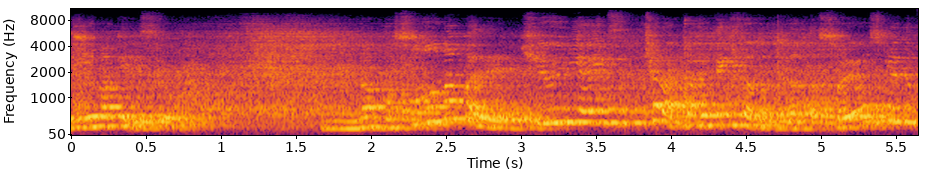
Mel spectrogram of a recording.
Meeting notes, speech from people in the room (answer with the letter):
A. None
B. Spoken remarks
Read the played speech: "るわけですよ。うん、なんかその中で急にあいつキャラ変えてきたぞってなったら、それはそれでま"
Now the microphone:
A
